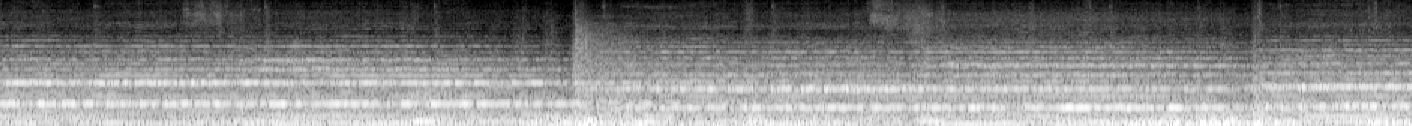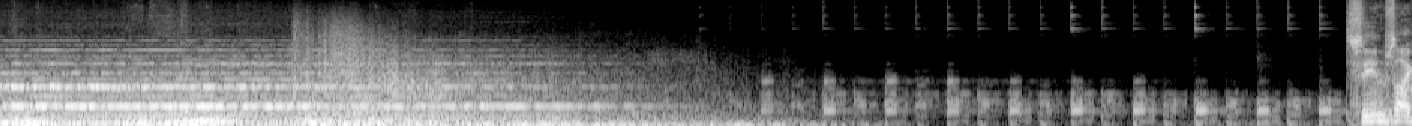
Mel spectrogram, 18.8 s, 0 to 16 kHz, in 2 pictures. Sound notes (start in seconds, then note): 11.3 explosion; 14.5 fast electronic music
